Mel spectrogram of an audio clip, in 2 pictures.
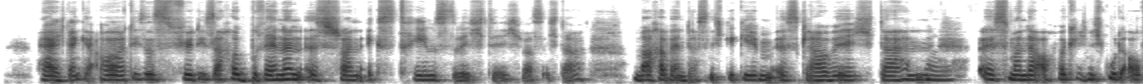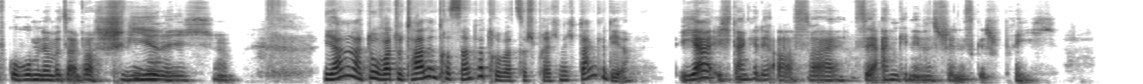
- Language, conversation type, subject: German, podcast, Welchen Rat würdest du Anfängerinnen und Anfängern geben, die gerade erst anfangen wollen?
- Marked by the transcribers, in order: none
